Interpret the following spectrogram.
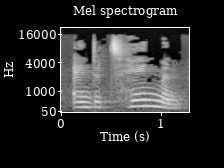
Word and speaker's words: entertainment: Và khi chúng ta thêm ment vào đằng sau thì trọng âm của từ cũng không thay đổi. Entertainment là sự giải trí.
